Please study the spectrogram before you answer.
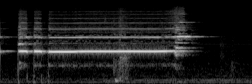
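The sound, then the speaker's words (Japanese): A Tipperary Irish whistle plays a few quick, bright notes, then holds one long, steady high note before ending in a brief flourish. The tone is loud, clear and heard alone. “これはアイルランドホイッスルで、ティッペラリーというアイルランドホイッスルの音でした。”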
